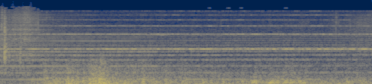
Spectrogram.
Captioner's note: distant rumbling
